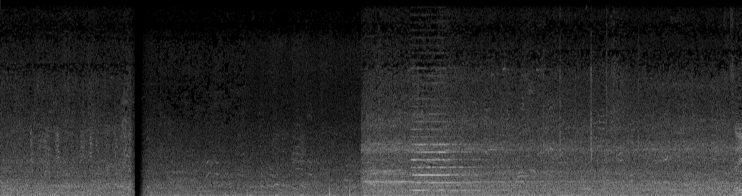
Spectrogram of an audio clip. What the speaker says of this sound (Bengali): সেই ট্রেন চলছে।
